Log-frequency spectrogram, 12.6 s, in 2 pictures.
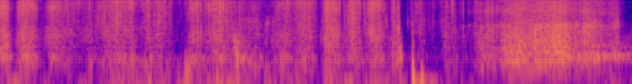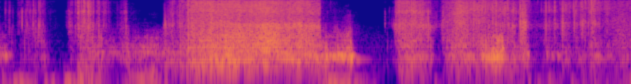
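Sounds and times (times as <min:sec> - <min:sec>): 
mic-on-mic rubbing: 0:00.0 - 0:11.6.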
